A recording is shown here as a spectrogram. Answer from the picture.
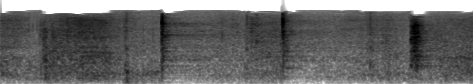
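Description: A few sharp metal clicks from a hand wrench on a car wheel nut as the last nut is tightened.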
